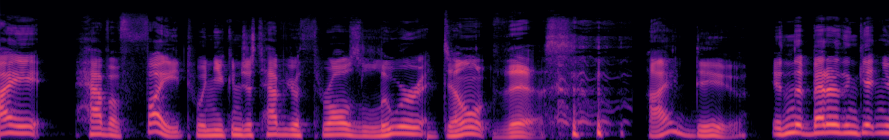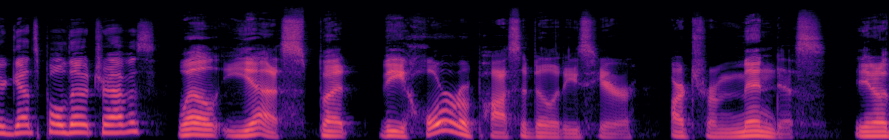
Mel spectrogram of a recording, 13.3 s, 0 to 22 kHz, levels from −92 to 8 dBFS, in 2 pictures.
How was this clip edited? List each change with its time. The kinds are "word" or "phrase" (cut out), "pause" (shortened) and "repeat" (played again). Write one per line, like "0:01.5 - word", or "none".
0:03.2 - phrase
0:03.7 - word
0:07.9 - pause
